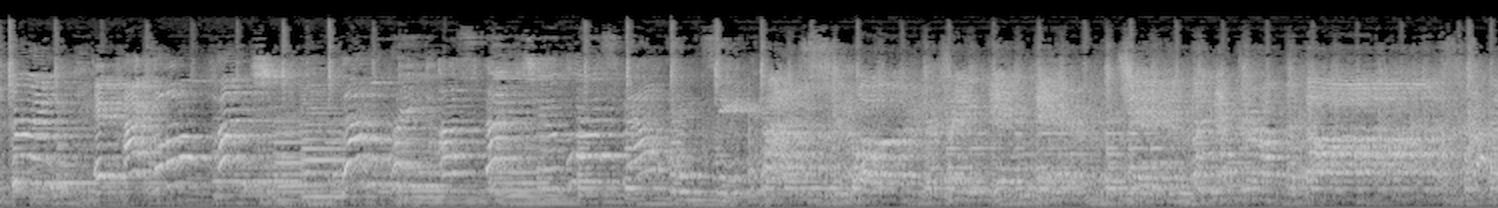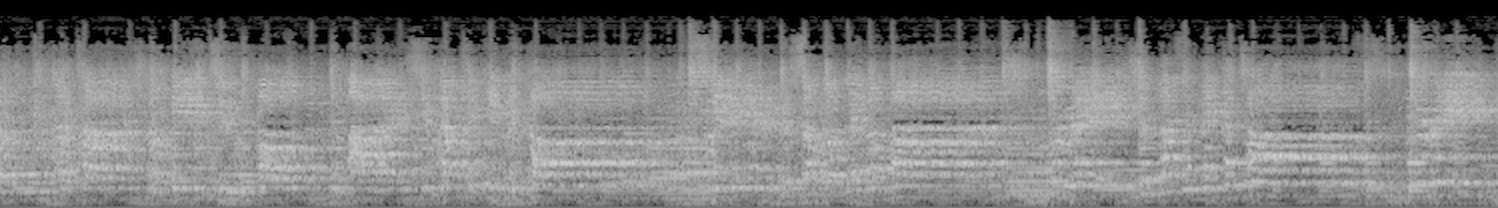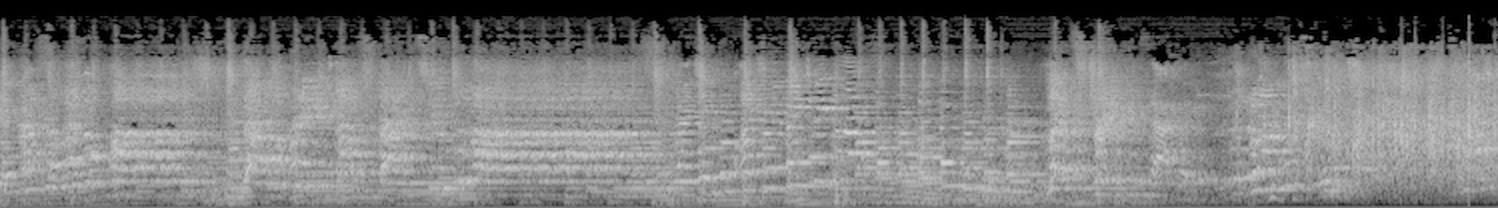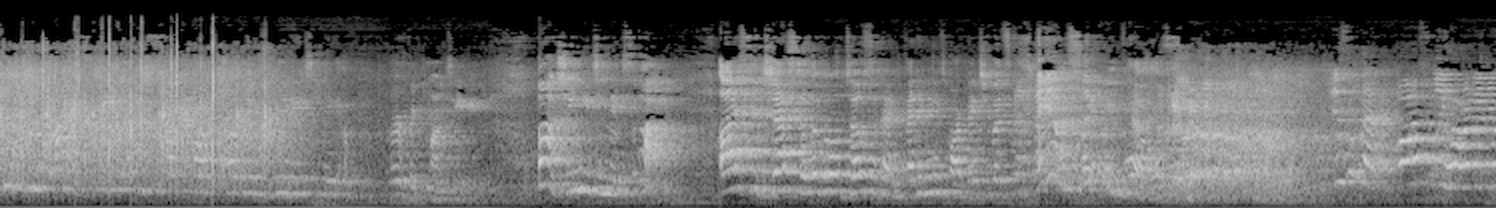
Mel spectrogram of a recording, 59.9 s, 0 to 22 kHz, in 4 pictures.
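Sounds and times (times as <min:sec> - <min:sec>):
piano: 0:00.0 - 0:48.9
drum kit: 0:05.7 - 0:41.4
choir singing in harmony: 0:07.3 - 0:44.2, 0:56.5 - 0:58.2.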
